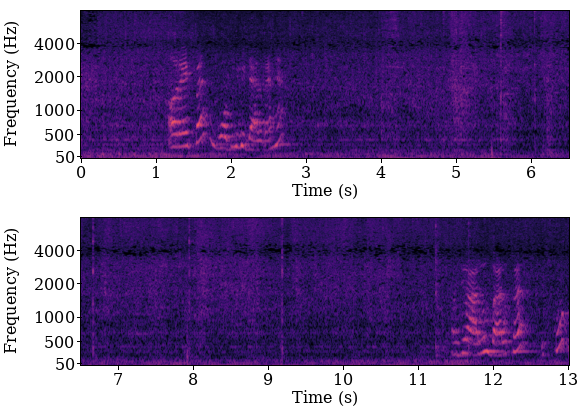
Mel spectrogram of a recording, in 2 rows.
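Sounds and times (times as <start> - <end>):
food sizzling in a pan: 0.0 - 13.0
spatula scraping a pan: 4.0 - 11.4.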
